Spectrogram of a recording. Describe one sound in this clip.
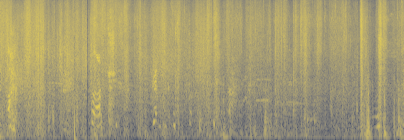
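Men scuffle and thump against a car.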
